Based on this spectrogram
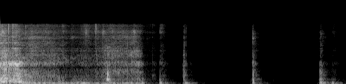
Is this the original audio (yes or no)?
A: no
